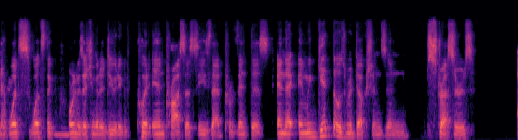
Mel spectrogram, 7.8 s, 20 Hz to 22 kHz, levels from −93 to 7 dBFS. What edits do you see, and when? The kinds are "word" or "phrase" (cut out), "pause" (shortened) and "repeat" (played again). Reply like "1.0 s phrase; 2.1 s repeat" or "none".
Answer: 1.8 s word; 4.1 s pause; 6.2 s pause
